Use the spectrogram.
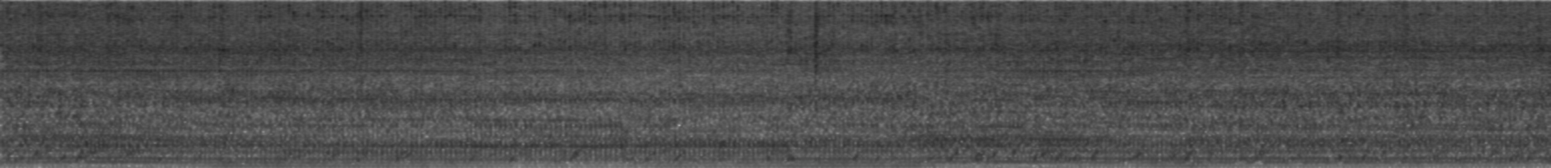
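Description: A two-cylinder outboard motor that is misfiring and smoking idles loudly and close, giving a steady low rumble with an uneven, lumpy pulse.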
